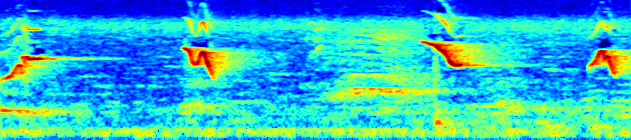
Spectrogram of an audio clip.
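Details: Red-cowled cardinal kept in a cage in Brazil, singing at Christmas: four clear, sharply descending whistled notes spaced about a second apart, with a faint lower note between them.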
